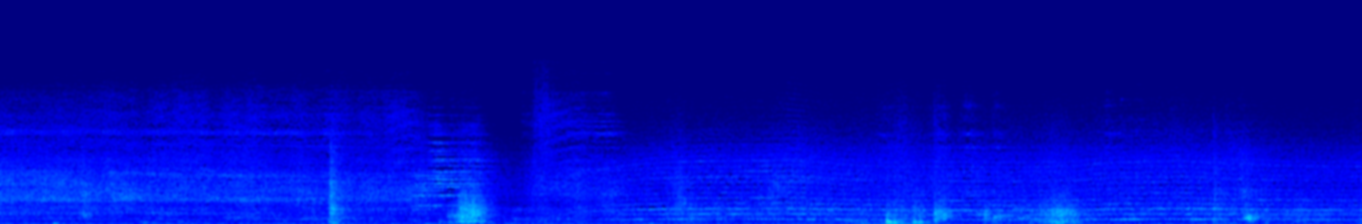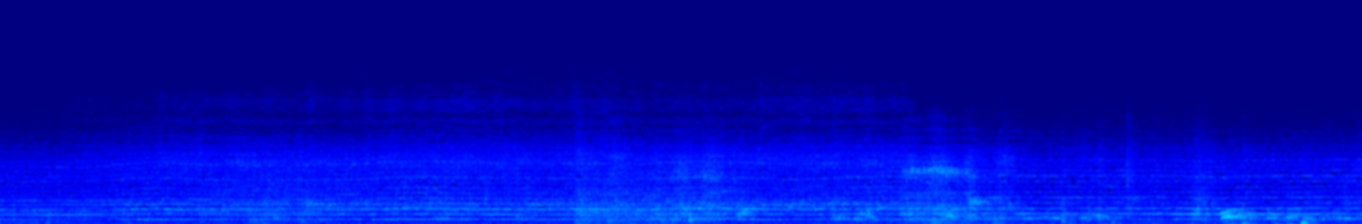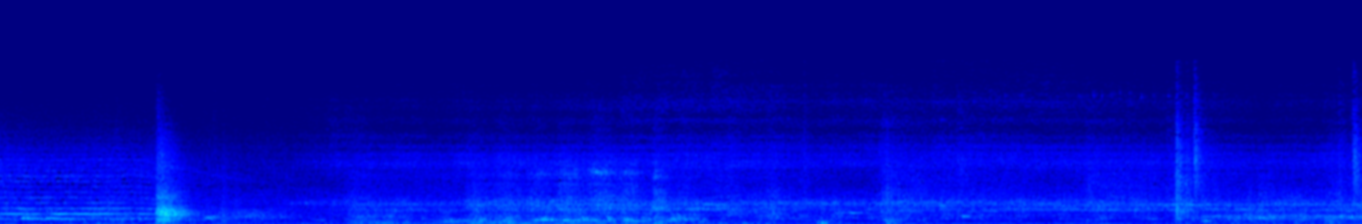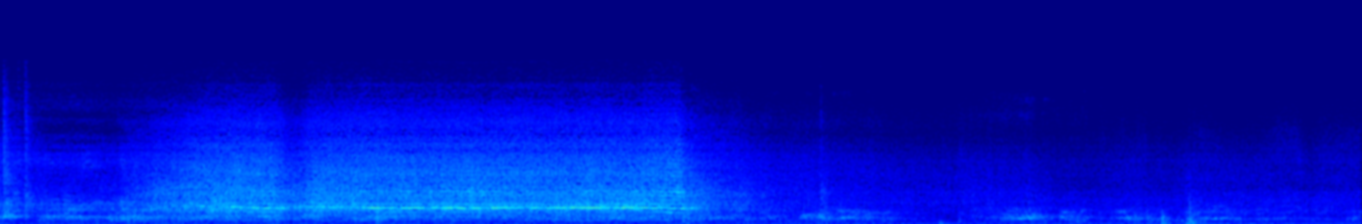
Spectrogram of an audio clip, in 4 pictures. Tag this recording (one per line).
grinder
metal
